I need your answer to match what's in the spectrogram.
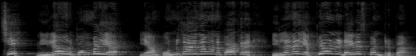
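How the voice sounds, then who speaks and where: A man's voice: very high voice, very animated, fast talker. A man playing a fed-up scolding husband. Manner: scolding, impatient. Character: exasperated husband, stern and embarrassed. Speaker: comic actor in a skit.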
